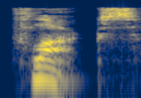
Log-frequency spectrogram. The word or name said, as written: phlox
